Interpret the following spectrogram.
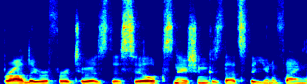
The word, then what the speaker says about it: Syilx: And that is in the Syilx language. It's spelled out here.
